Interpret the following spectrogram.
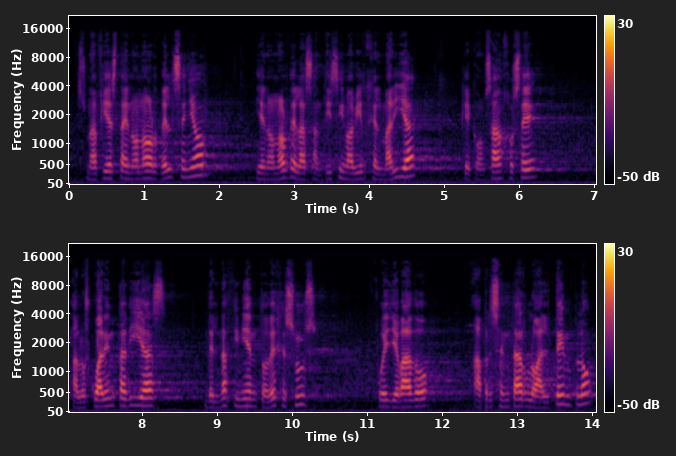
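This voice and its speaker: A man speaks as a priest at Mass, his forceful, bright voice ringing through long cathedral echo. He delivers scripture and homily slowly, in short measured phrases, with some noise behind him. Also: on the high side. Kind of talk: liturgical Gospel reading and homily. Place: large reverberant church, public address during Mass. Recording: echoing church with long reverb, background noise.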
